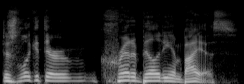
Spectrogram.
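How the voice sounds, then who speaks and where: A man's voice: fairly high pitch, expressive, moderate pace, a little mellow, no echo, clean studio sound. A young American man giving casual, rambling, blunt political commentary as a livestream host, swearing freely. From southern United States.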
